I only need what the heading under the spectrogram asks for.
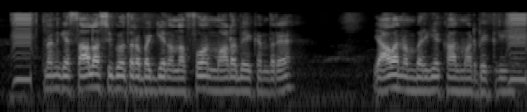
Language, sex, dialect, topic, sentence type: Kannada, male, Central, banking, question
